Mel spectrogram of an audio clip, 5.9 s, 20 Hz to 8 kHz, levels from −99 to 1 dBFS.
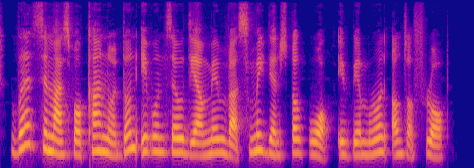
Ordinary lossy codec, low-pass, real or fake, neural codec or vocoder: none; none; fake; codec, 16 kHz, 0.5 kbps, FunCodec, trained on LibriTTS, 25 frames a second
